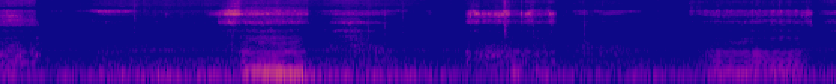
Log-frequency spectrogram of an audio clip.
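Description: Loud, low, rumbling snores with each breath while the puppy sleeps, recurring over several breath cycles.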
